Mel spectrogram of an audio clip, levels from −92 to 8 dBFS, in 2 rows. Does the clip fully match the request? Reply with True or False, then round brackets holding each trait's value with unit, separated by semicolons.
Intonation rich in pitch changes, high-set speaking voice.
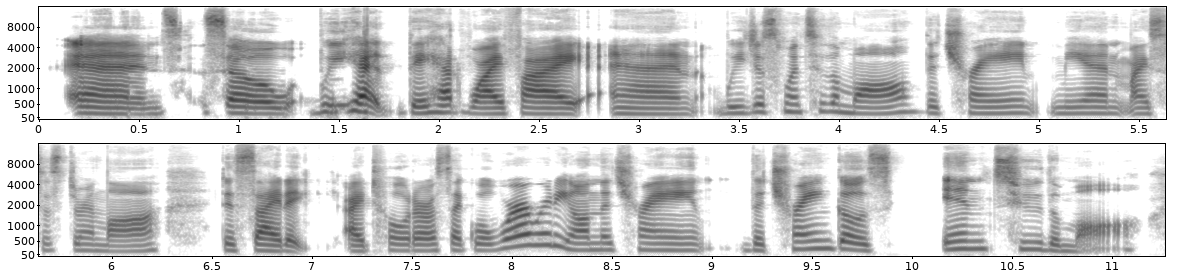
False (3.1 semitones; 205 Hz)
